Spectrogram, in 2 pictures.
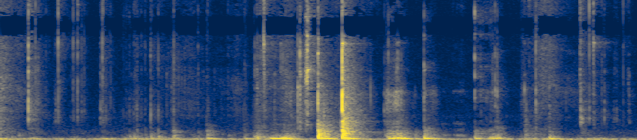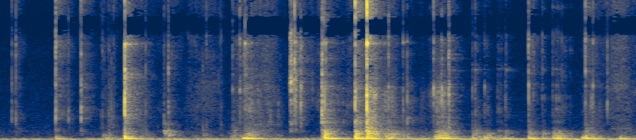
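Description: A small screwdriver clicks and scrapes against metal parts.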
